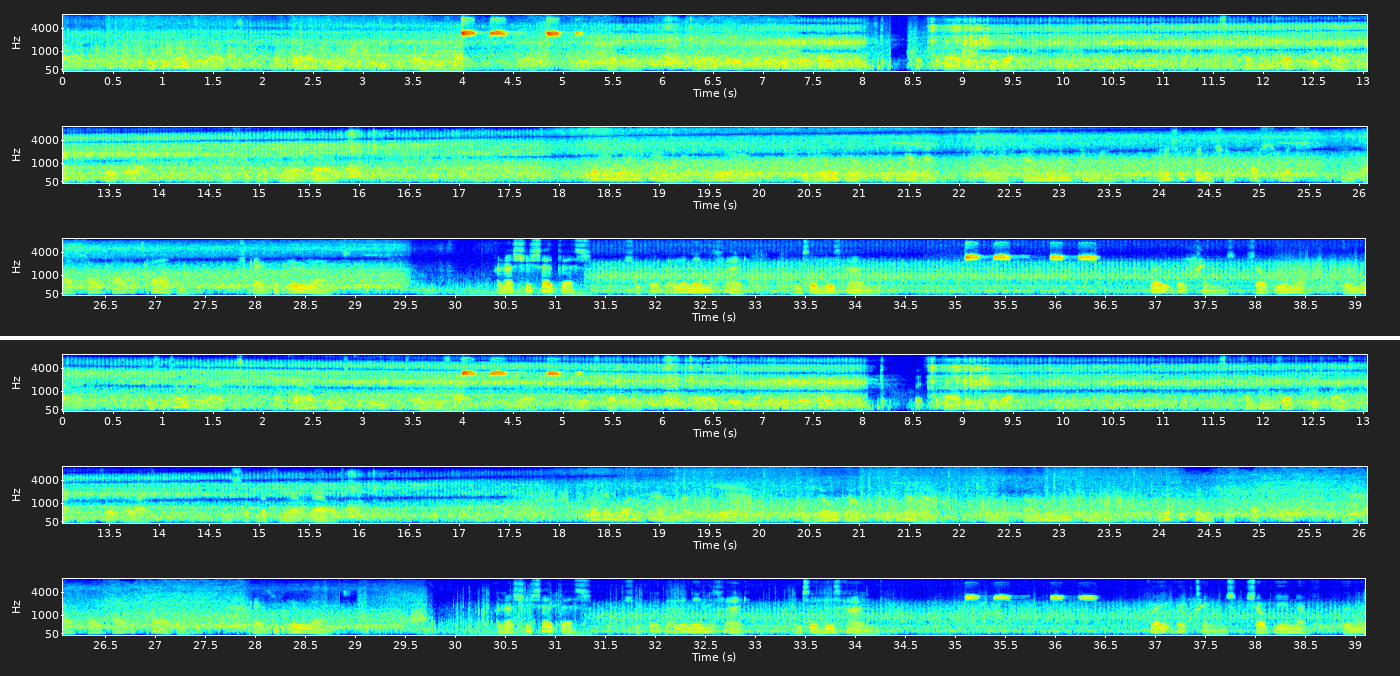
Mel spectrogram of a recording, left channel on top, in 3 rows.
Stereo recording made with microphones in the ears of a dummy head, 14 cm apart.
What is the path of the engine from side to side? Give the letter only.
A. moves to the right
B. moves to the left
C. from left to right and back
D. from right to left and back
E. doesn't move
B.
